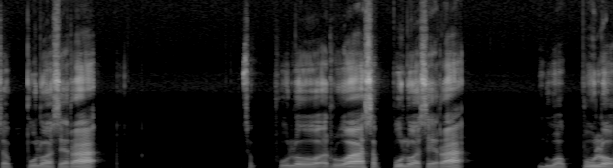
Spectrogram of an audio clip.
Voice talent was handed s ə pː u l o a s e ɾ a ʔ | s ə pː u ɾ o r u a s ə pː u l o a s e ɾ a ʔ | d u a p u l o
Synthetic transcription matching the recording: s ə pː u l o a s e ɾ a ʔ | s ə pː u l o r u a s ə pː u l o a s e ɾ a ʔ | d u a p u l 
